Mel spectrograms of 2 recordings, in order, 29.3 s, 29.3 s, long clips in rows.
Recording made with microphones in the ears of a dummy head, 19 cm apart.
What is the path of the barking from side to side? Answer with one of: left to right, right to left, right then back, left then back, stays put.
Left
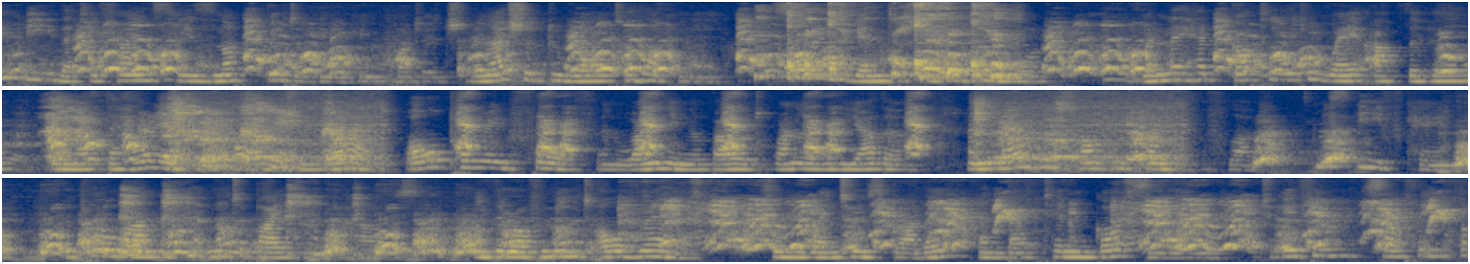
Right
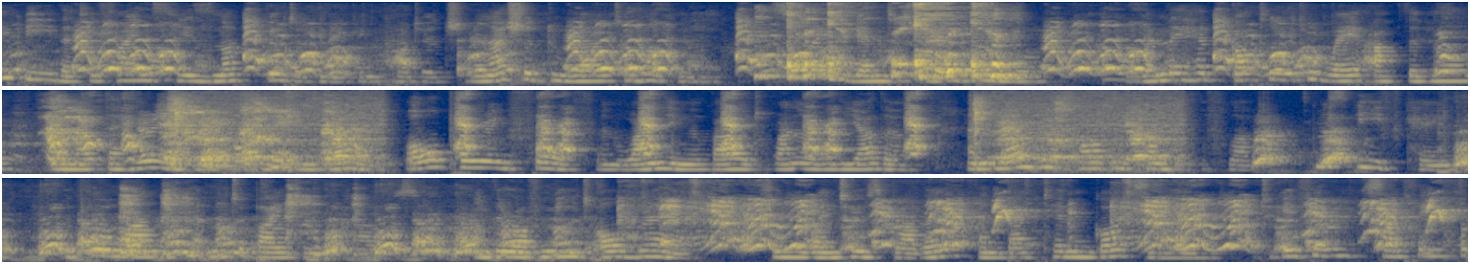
stays put.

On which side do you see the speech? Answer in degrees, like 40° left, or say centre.
40° right.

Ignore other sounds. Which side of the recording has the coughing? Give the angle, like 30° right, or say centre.
30° right.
